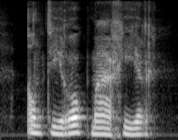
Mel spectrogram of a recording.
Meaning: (proper noun) Nickname or persona of Robert Jasper Grootveld, who would lead anti-smoking happenings at the statue Het Lieverdje while bizarrely dressed; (noun) an opponent of smoking, usually a provo
- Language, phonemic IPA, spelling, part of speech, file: Dutch, /ɑn.tiˈroːkˌmaː.ɣi.ər/, antirookmagiër, proper noun / noun, Nl-antirookmagiër.ogg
